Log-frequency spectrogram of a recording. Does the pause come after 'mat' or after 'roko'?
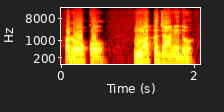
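after roko. There is a pause right after the first word. Stop this person; do not let them go. "रोको के बाद में अगर comma लगाता हूं"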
